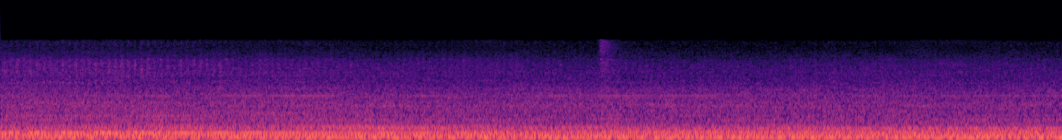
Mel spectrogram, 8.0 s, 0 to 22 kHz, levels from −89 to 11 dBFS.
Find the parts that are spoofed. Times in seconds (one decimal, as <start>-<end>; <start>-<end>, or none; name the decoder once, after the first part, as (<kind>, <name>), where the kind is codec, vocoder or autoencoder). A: 3.3-3.9 (codec, DAC); 6.6-7.5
